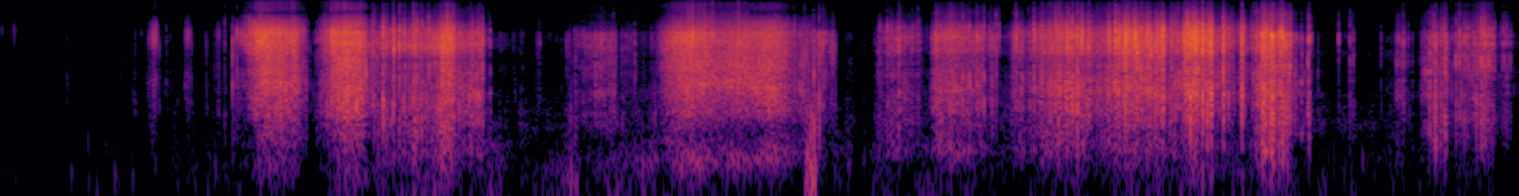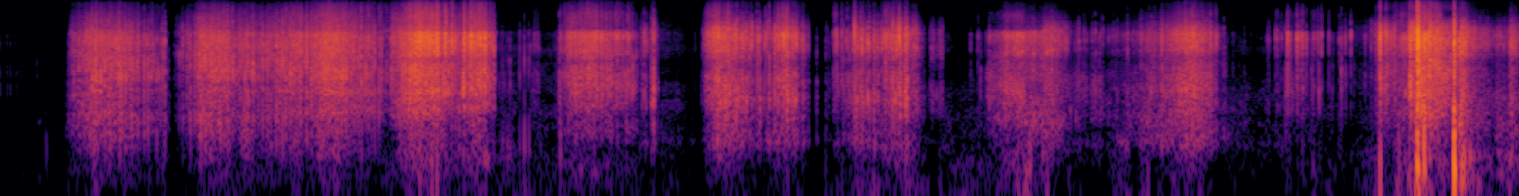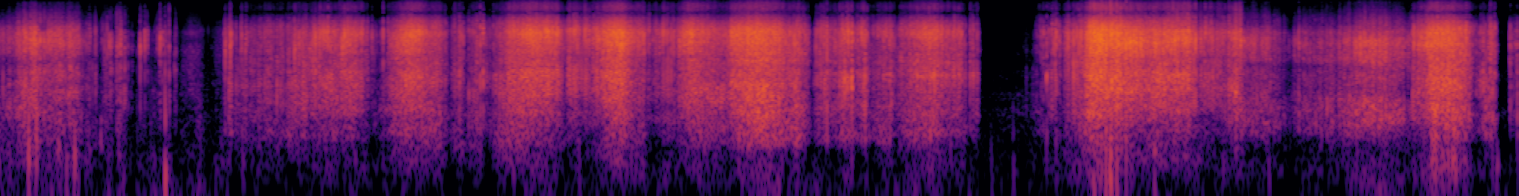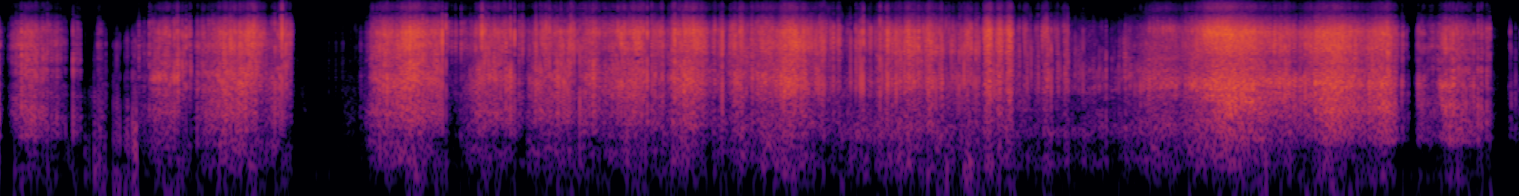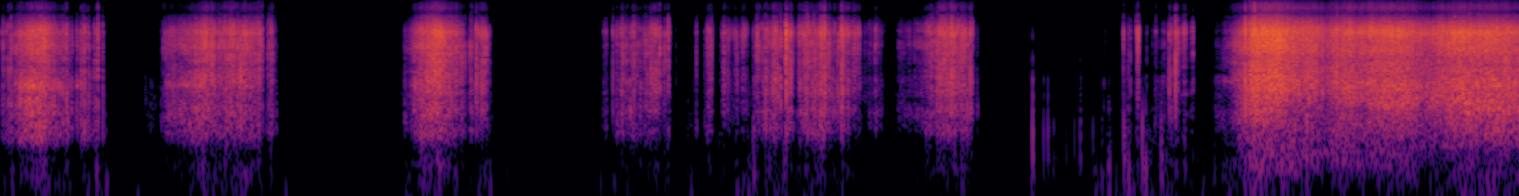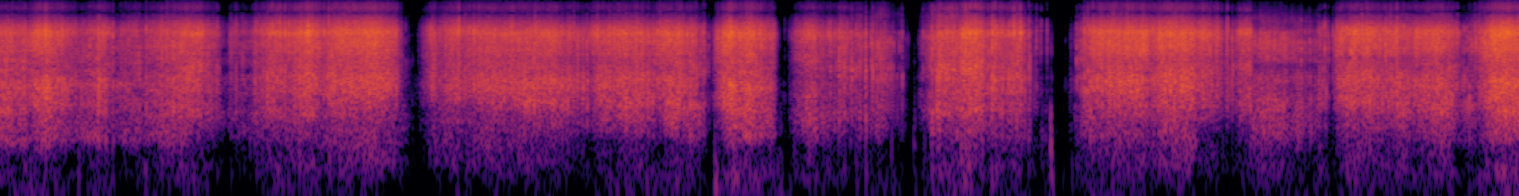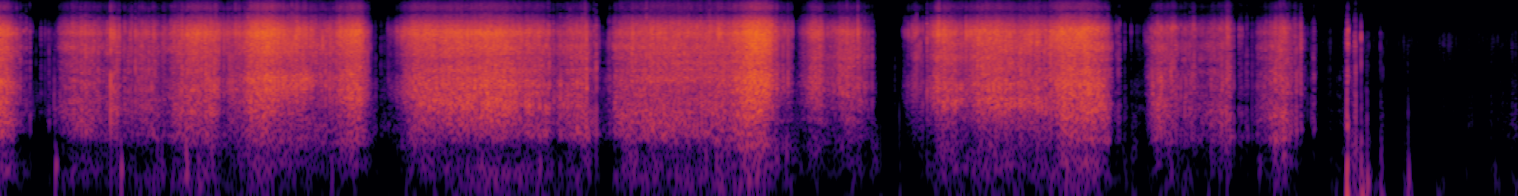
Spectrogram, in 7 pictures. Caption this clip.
Stainless Steel Scrub Pad recorded with a piezzo mic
